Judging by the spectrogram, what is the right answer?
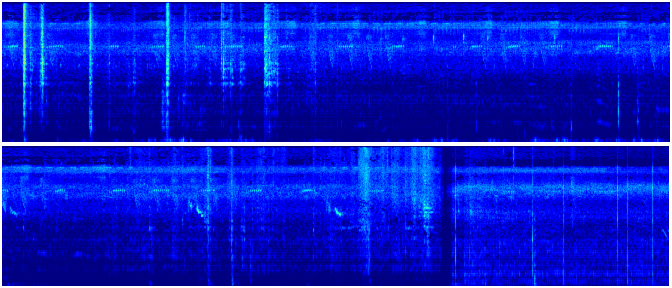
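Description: A long-handled digging tool chopping into damp soil, about six sharp strikes a second or so apart in the first several seconds, then only an occasional knock. Underneath, insects chirp faintly in a steady, even pulse.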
